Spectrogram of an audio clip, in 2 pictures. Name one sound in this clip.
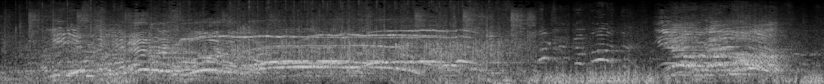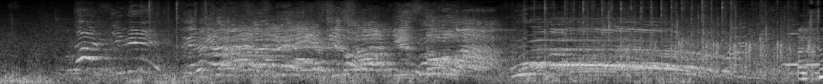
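A group of young people chant in unison outdoors.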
